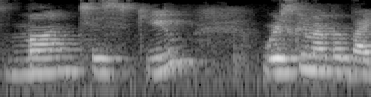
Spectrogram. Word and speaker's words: Montesquieu: and this name is very french it's montesquiou okay and the best way to remember this guy is we're gonna remember he has three syllables to his name it's montesquiou we're just gonna remember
